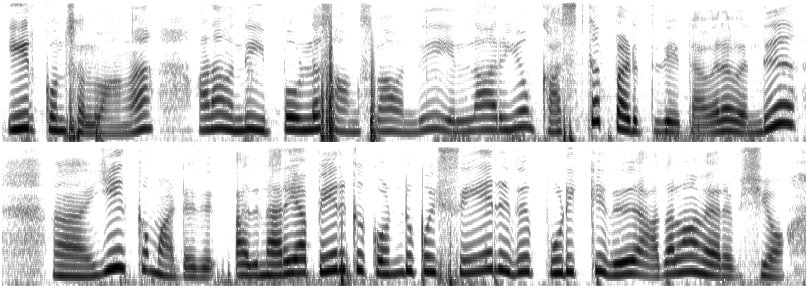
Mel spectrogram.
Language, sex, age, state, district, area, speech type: Tamil, female, 18-30, Tamil Nadu, Thanjavur, urban, spontaneous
